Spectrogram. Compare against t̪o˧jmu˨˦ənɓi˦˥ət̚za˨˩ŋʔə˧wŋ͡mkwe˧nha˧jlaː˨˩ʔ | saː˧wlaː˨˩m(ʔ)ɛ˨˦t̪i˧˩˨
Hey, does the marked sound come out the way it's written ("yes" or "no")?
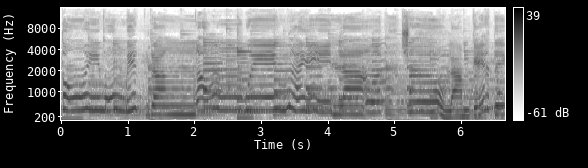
no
